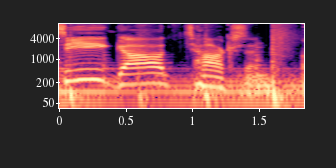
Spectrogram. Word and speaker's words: ciguatoxin: There is a poison called ciguatoxin, pronounced C-God-toxin.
